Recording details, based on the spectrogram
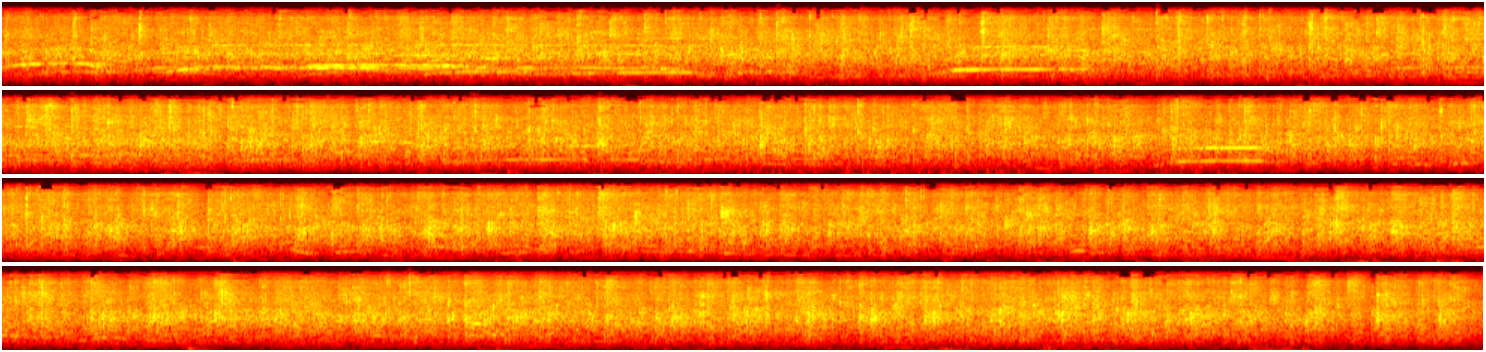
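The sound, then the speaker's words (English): An audience applauds steadily for about half a minute for an event's entire team and speakers, a dense wash of many hands clapping at an even, sustained loudness, with faint voices and a few whoops rising through the noise. “So can we have a round of applause for the entire team?”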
